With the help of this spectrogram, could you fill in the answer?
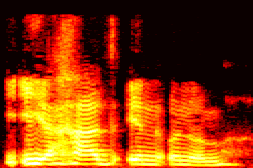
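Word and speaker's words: Yahad-In Unum: Rebecca, help me with the pronunciation of this organization. Yahad in Unum.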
